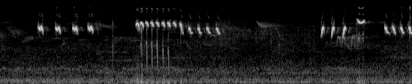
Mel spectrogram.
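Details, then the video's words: King konin, recorded as a trapping lure: four spaced high chirps, then a fast descending trill of clipped notes, a pause, and further quick chirp groups. "PIKAT KING KONIN SUARA PANCINGAN"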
